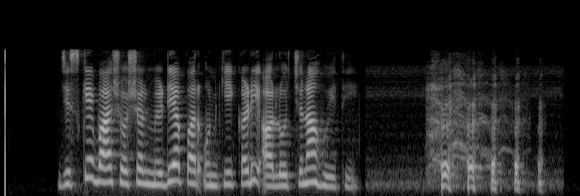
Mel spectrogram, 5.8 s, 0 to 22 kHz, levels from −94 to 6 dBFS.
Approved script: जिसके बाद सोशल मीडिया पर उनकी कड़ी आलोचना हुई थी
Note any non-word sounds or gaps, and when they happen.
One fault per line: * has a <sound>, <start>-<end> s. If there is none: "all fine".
* has a laugh, 4.2-5.5 s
